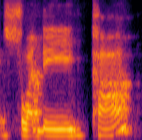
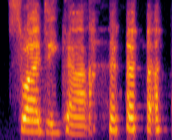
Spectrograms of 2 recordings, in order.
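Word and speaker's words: สวัสดีค่ะ: Being a girl, you need to say Swadika. Swadika.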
